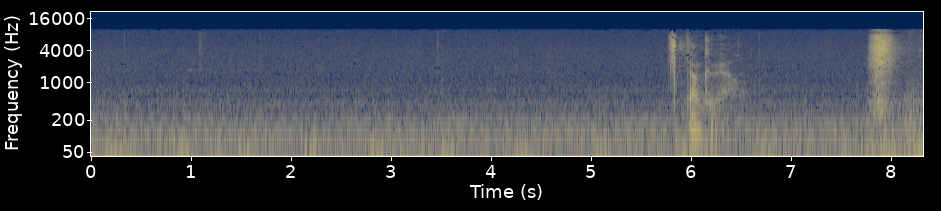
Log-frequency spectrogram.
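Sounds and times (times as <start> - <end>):
speech: 6.0 - 6.5
person sniffling with a runny nose: 7.7 - 8.2.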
